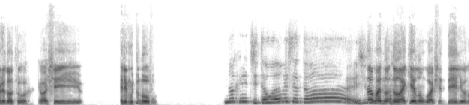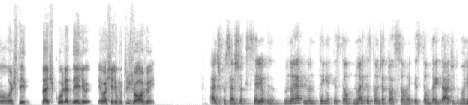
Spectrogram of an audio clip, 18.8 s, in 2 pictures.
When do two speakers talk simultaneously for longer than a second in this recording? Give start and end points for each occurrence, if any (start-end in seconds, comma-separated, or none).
none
